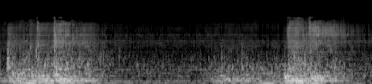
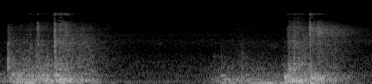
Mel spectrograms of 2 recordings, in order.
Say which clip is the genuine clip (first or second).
second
